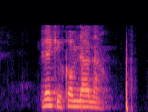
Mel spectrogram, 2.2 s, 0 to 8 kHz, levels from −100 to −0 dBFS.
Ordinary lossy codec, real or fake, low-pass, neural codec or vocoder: AAC, 16 kbps; fake; 7.2 kHz; codec, 16 kHz, 16 kbps, FreqCodec, smaller model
